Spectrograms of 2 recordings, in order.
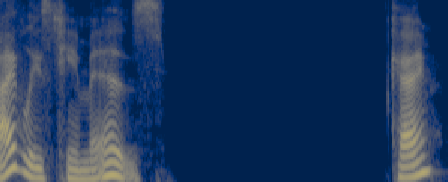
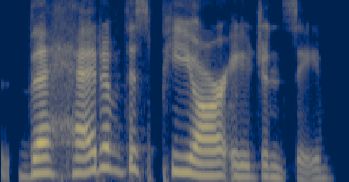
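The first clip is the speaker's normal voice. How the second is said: ordinary delivery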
